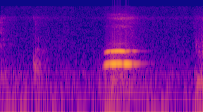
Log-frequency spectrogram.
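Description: A single short whistled note, steady in pitch, lasting about half a second, about a second in.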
